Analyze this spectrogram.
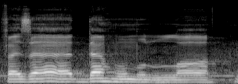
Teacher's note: زا کے بعد الف مدہ ہے، ایک الف تک کھینچیں گے۔ فزادہم اللہ، دال بڑی حرکت ہے، بغیر کھینچے پڑھیں گے۔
